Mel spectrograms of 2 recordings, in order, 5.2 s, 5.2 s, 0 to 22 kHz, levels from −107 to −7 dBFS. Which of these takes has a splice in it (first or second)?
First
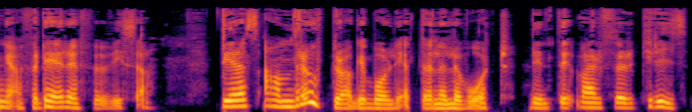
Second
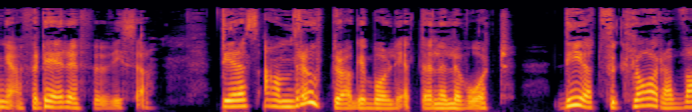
first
